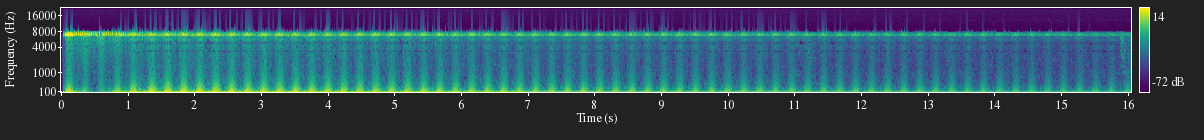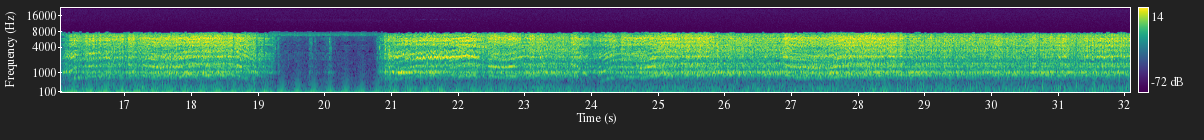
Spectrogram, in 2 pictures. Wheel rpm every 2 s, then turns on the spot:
0, 0, 0, 0, 0, 0, 0, 0, 170, 110, 80, 200, 200, 220, 230, 240.
18-20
